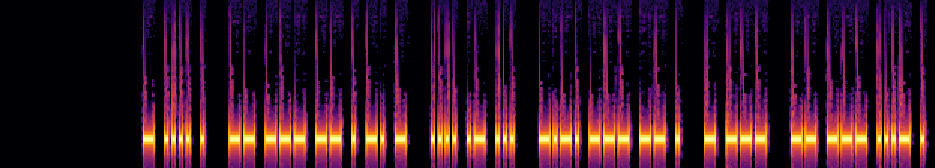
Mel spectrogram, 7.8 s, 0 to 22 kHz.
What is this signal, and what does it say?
Morse code, heard as a keyed tone, about 40 wpm, 700 Hz. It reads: THE MOMENT HAS COME TO MOVE
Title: Sentences from Top 1000 Words - Review Part 5 - 40wpm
